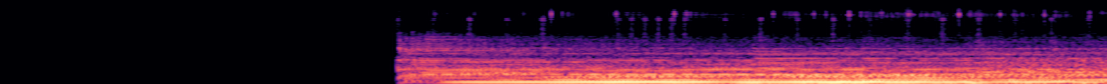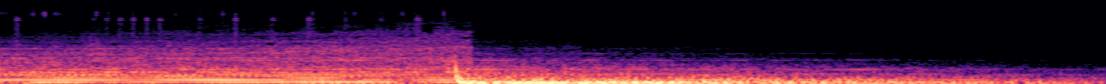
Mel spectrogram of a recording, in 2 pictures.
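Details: Electronic music with sustained deep tones and dense layered harmonics begins after a second and a half of silence, swells steadily, then shifts to a heavier low rumble near the six-second mark; no animal voices are present.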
